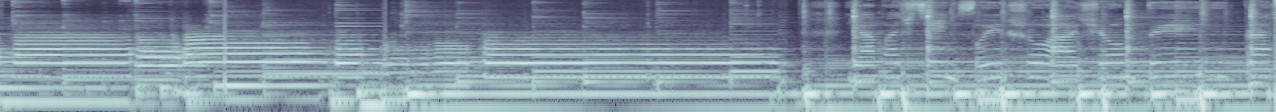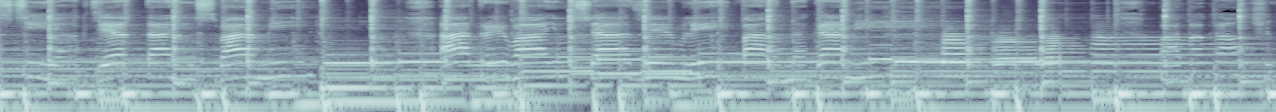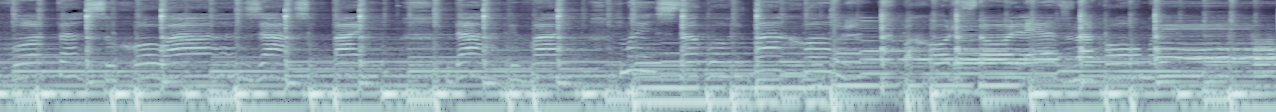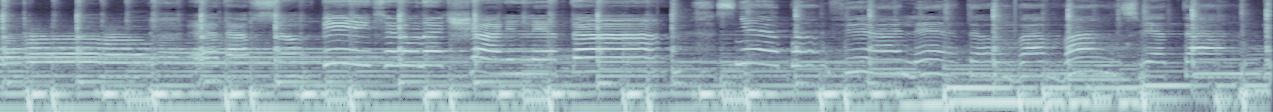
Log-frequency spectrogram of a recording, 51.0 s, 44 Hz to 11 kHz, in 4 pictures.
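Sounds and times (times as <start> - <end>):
song with singing and deep bass: 8.1 - 51.0
song with singer over loudspeakers: 40.0 - 45.2.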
